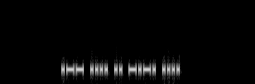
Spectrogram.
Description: Morse code, heard as a keyed tone, about 53 wpm, 700 Hz. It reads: WHICH
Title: Sentences from Top 100 Words - New Word Drill - 50wpm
